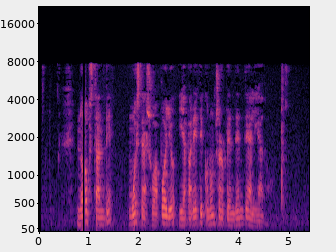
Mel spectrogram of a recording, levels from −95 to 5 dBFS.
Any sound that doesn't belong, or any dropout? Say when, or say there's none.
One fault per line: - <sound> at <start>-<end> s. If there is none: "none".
- dropout at 0.9-0.9 s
